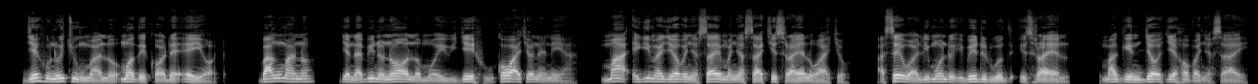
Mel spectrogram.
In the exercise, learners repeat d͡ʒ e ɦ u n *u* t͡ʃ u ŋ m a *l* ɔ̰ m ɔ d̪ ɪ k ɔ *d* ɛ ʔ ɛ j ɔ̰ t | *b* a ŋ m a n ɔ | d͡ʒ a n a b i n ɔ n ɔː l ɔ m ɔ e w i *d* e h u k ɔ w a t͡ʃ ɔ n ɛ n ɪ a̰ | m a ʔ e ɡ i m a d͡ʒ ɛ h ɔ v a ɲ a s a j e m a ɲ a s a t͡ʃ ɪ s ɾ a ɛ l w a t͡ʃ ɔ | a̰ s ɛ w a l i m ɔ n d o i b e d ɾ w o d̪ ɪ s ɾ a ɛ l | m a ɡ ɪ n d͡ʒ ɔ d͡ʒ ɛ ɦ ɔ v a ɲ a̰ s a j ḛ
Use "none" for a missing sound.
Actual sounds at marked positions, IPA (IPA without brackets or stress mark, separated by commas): o, l, d, b, d͡ʒ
